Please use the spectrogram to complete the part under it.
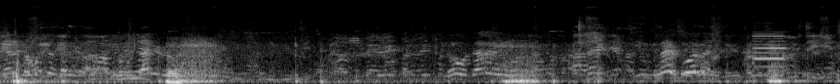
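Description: A crowd of young men shouts and cheers.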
